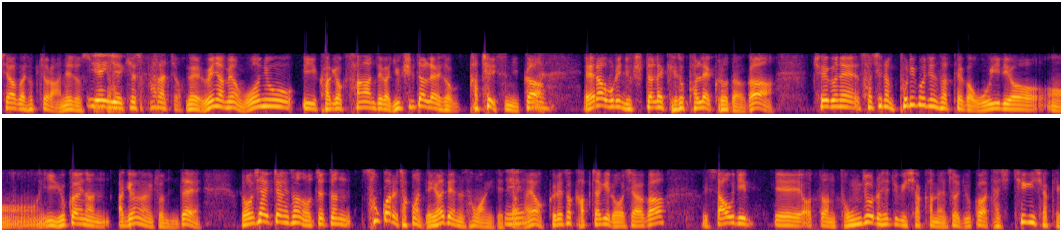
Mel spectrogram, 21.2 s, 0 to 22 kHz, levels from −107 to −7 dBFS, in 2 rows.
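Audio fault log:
throughout AMR narrowband mobile codec. Nothing above 4 kHz survives, and the sound is plainly buzzy and synthetic. This fits roughly 10.2 kbps mobile coding.
6.36 to 6.42 s, 20.30 s lost AMR speech frames. Corrupted frames were replaced from the last good settings. The first gap, 40 ms, dips or warbles. The second, 20 ms, briefly dips or warbles.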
